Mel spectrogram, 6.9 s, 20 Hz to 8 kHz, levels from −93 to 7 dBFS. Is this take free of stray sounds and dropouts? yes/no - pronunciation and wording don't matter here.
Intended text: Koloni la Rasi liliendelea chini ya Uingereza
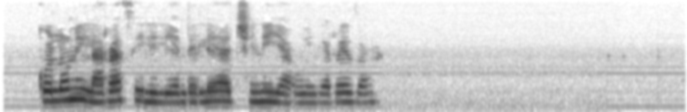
yes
